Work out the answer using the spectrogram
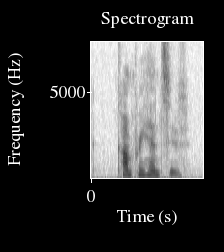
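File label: "comprehensive", American English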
